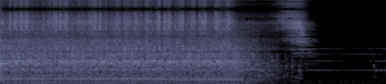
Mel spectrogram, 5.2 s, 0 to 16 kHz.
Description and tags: Recorded with ZOOM H1. Turning of the engine of Nissan Note, 1,4.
